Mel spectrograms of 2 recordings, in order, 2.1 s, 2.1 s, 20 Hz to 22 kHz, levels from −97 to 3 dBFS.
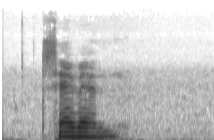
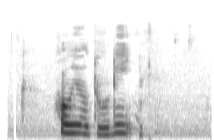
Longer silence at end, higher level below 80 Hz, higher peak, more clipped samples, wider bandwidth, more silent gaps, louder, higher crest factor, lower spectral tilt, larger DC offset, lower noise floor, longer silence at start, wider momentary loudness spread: second, 0.4 s vs 0.85 s; first, -42 dBFS vs -84 dBFS; first, 0 dBFS vs -6 dBFS; neither; first, 12 kHz vs 8.2 kHz; neither; first, -17 LUFS vs -26 LUFS; about the same, 20 dB vs 22 dB; about the same, -6.5 dB/octave vs -7.5 dB/octave; neither; second, -46 dBFS vs -64 dBFS; second, 0.05 s vs 0.6 s; first, 20 LU vs 12 LU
